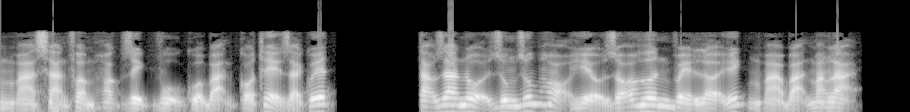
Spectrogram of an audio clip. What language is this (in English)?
Vietnamese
